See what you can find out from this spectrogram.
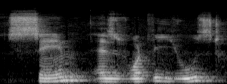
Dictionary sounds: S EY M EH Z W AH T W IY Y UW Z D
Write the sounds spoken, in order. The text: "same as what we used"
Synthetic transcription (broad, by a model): S EY M EH Z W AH T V IY Y UW Z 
